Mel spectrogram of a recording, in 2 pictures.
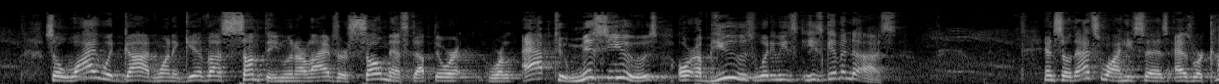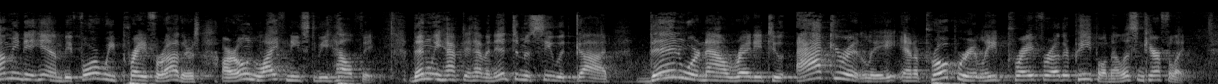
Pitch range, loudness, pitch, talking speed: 175-235 Hz, -24 LUFS, 200 Hz, 190 wpm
